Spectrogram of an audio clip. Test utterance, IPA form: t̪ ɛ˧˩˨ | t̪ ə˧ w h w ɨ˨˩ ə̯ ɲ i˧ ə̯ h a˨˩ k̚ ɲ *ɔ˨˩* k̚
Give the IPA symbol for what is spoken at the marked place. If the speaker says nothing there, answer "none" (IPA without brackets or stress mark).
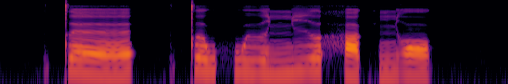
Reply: ɔ˨˩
